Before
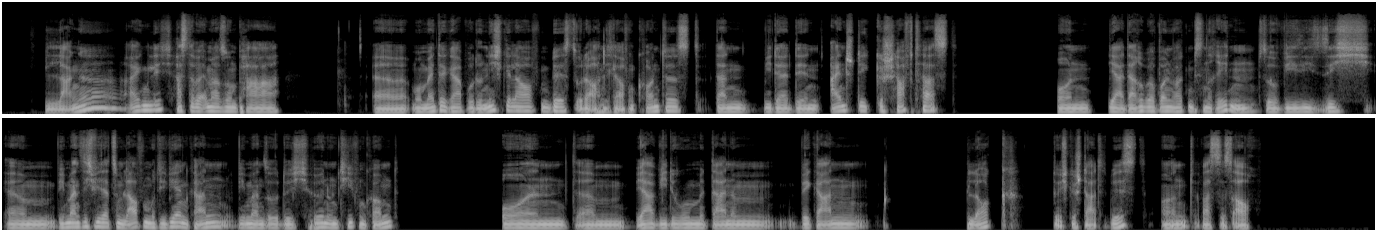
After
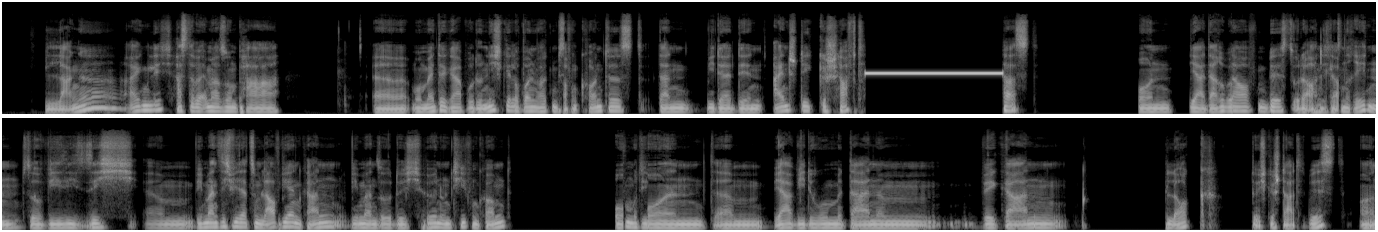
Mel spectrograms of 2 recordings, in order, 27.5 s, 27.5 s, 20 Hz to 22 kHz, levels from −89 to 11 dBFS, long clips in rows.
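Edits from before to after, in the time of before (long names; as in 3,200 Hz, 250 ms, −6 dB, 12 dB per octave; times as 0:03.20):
0:05.13–0:06.19: swap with 0:11.49–0:11.98
0:09.20: insert tone 1,840 Hz −13.5 dBFS 1.38 s
0:13.72–0:14.24: fade in, from −21 dB
0:15.13–0:15.38: move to 0:18.82
0:20.87–0:22.08: time-stretch 1.5×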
